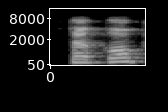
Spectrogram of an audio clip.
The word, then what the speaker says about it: Jacob: Jacob en hebreo es más pronunciado como Jacob.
